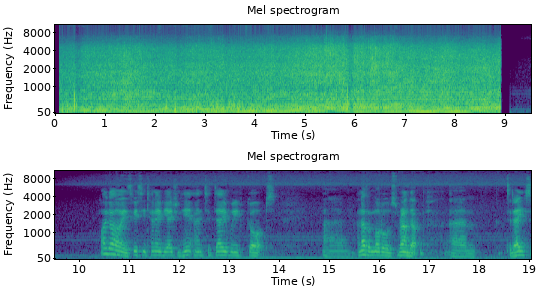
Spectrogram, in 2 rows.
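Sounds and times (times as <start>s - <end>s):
propeller aircraft engines: 0.1s - 9.0s.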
